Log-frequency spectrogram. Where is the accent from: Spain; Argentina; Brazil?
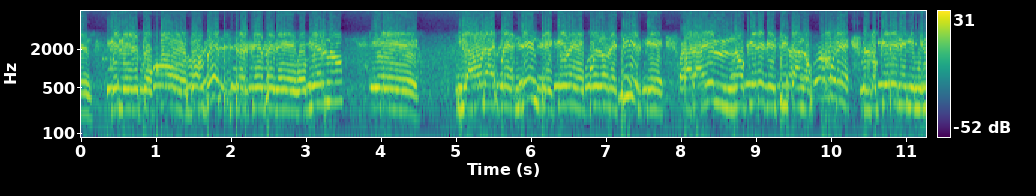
Argentina; Buenos Aires; soy la referente de la Tupac en la Villa 31, así que somos de acá de Buenos Aires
